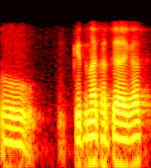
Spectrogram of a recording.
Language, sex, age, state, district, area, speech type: Urdu, male, 60+, Delhi, South Delhi, urban, conversation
